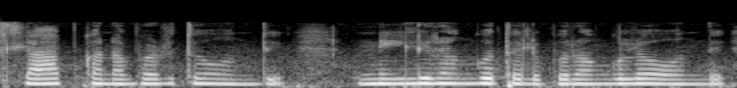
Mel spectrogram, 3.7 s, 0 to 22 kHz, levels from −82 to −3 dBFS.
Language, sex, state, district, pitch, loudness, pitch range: Telugu, female, Telangana, Mahabubabad, 215 Hz, -15 LUFS, 205-220 Hz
